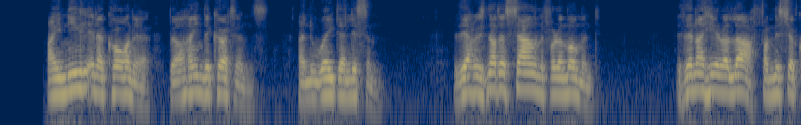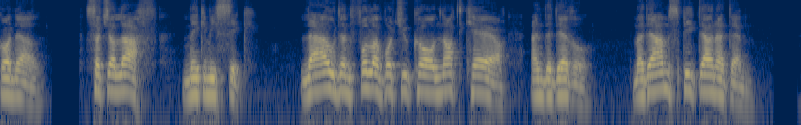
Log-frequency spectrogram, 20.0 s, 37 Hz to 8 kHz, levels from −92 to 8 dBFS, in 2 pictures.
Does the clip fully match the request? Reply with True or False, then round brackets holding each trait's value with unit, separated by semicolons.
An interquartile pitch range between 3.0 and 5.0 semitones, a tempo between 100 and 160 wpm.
True (3.6 semitones; 155 wpm)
